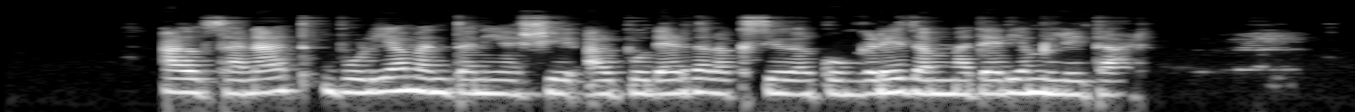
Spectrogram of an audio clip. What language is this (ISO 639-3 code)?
cat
